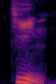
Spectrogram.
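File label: "jin", Mandarin Chinese, tone 4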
